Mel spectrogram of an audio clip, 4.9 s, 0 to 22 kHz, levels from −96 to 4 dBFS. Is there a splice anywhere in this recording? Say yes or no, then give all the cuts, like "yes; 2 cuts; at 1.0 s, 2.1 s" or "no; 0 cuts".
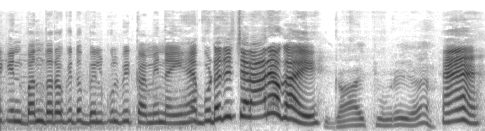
yes; 1 cut; at 2.0 s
